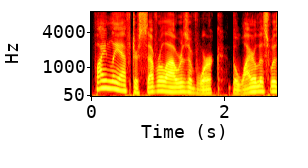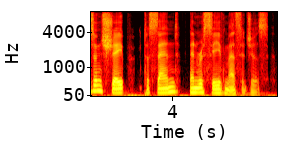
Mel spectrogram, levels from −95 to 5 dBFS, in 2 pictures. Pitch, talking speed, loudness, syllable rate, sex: 120 Hz, 170 wpm, -18 LUFS, 5.5 syllables/s, male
